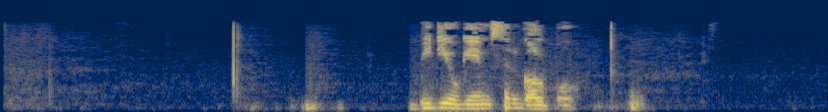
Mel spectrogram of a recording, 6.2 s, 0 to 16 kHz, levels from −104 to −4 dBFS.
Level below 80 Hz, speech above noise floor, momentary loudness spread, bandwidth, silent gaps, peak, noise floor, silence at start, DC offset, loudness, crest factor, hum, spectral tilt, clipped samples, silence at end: -56 dBFS; 65 dB; 21 LU; 8.2 kHz; none; -2 dBFS; -81 dBFS; 2.3 s; under 0.1%; -18 LUFS; 22 dB; none; -4 dB/octave; under 0.1%; 1.4 s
